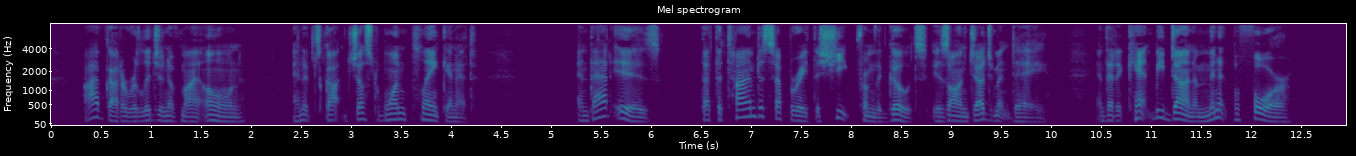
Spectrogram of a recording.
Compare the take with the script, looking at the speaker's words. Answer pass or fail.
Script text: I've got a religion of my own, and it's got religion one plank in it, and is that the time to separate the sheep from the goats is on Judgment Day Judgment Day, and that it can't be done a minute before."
fail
